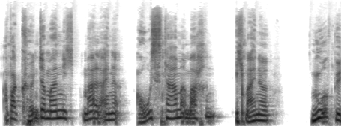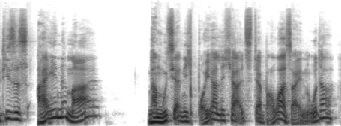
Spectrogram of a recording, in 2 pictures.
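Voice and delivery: high, wheedling plea; reluctant cow, pitch swinging up; hemming and hawing. A narrator's reading. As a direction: squirm and bargain for an exception. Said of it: "druckste Kuni".

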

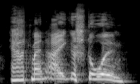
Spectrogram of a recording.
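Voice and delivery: very high, agitated screech; screeching seagull. A narrator's reading. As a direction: cry out as a frantic gull lady. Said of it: "kreischte eine aufgeregte Möwendame".

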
